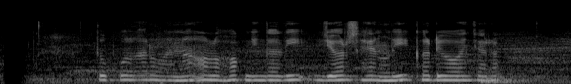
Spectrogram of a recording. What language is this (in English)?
Sundanese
